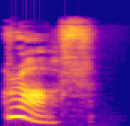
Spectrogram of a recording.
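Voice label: "graph", British English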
